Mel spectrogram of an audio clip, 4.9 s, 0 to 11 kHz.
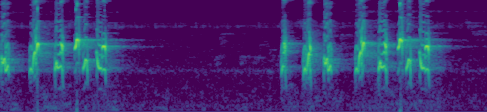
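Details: Streak-eared bulbul pair dueling fiercely in song, recorded 30 October 2021; two bursts of quick, bubbly chirped phrases about a second long, separated by a gap of roughly one and a half seconds of silence.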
